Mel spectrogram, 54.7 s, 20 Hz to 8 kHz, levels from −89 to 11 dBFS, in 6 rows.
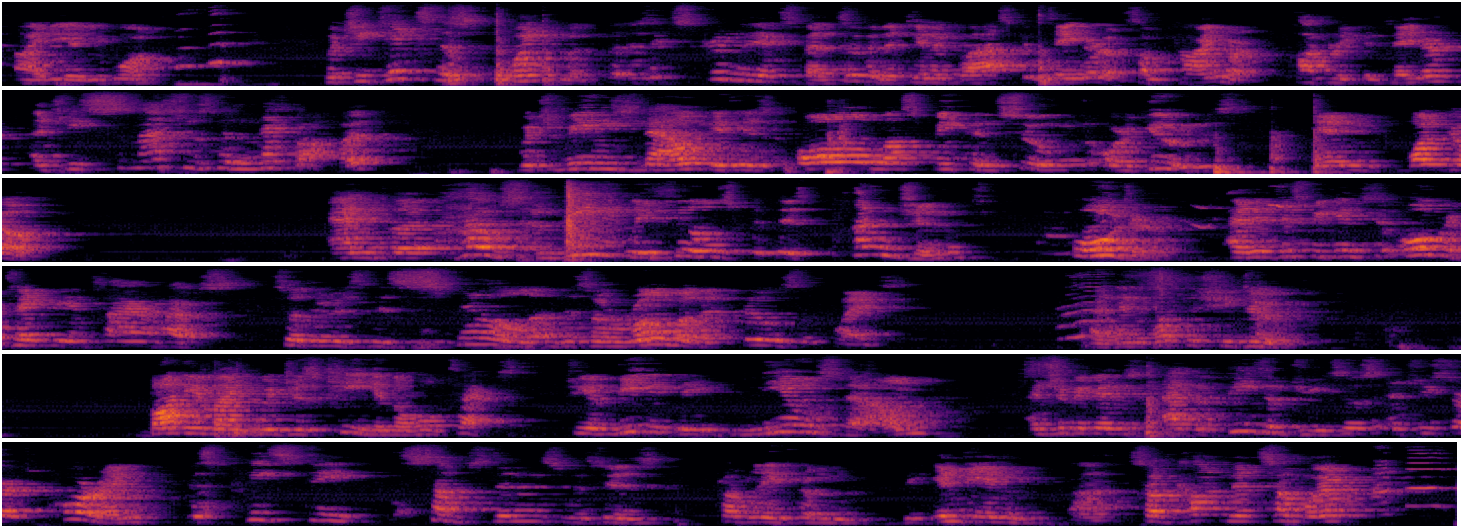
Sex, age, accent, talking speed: male, 50-69, American, 130 wpm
